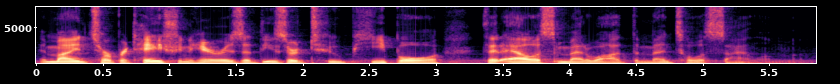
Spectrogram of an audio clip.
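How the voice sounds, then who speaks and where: A man narrating a scripted video essay in a measured, earnest way. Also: mid-range voice, lively intonation, darkish tone. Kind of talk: scripted analytical narration of a horror series. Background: guitar music.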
